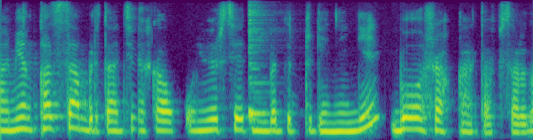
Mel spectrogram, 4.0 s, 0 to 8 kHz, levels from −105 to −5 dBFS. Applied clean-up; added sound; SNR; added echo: none; Cowbell; 12 dB; none.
